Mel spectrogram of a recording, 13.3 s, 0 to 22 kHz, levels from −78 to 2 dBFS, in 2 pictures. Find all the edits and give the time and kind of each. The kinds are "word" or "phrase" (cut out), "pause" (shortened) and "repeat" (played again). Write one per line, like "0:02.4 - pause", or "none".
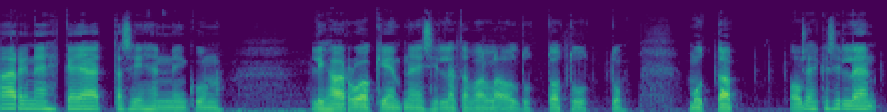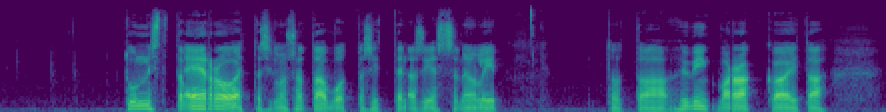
0:03.0 - word
0:06.0 - word
0:08.0 - word
0:09.7 - word
0:11.0 - word
0:12.0 - word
